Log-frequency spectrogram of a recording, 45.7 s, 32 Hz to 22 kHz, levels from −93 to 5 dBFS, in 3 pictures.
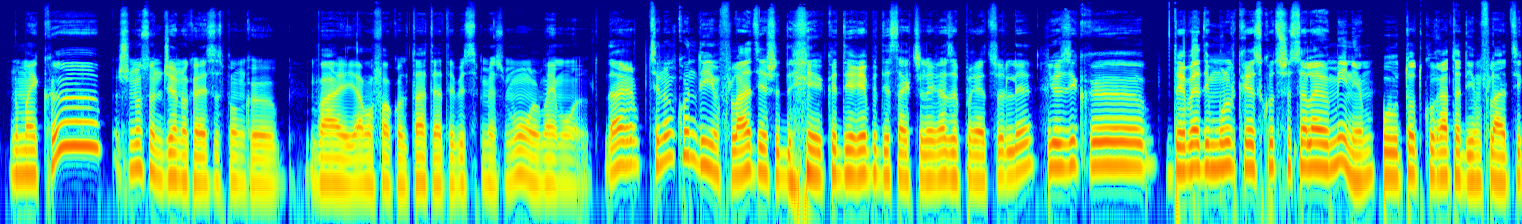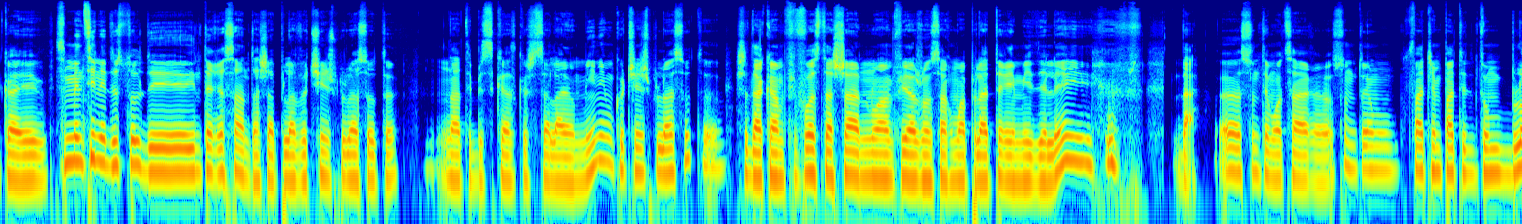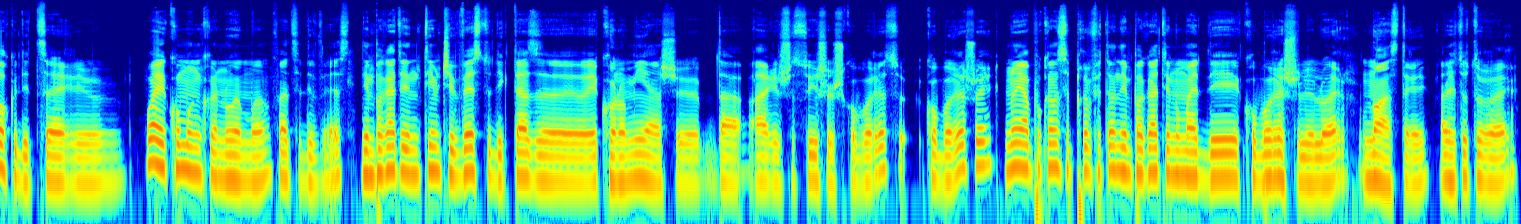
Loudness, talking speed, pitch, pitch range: -23 LUFS, 175 wpm, 130 Hz, 115-150 Hz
